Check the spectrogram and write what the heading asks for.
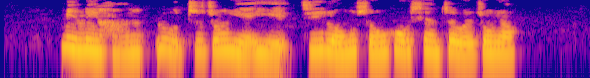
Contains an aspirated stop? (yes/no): no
